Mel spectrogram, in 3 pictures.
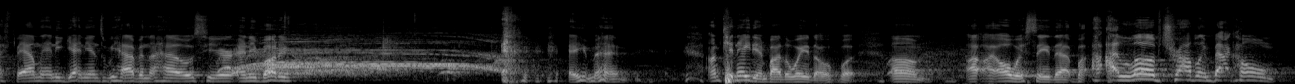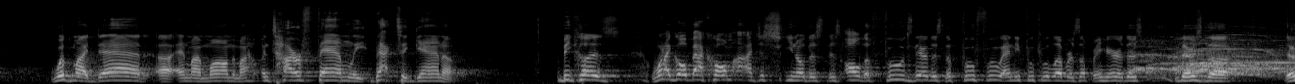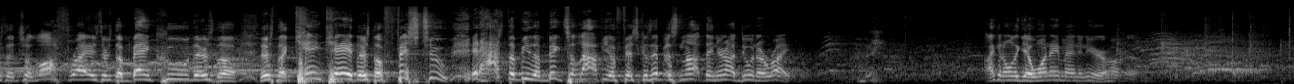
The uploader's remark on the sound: Message preached at Young on Fire Conference (YOF) 2019.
